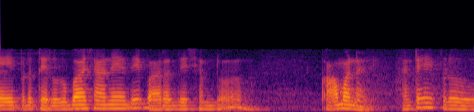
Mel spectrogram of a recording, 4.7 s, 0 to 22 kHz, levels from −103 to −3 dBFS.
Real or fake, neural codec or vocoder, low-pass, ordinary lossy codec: real; none; 3.6 kHz; none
